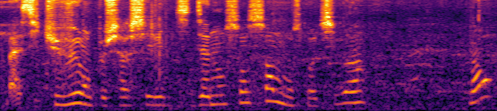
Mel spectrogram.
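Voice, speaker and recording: An actress playing an upbeat, encouraging young friend. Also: female voice, on the high side, fast talker, noisy background, natural voice. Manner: encouraging, breezy. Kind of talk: TV soap drama.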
